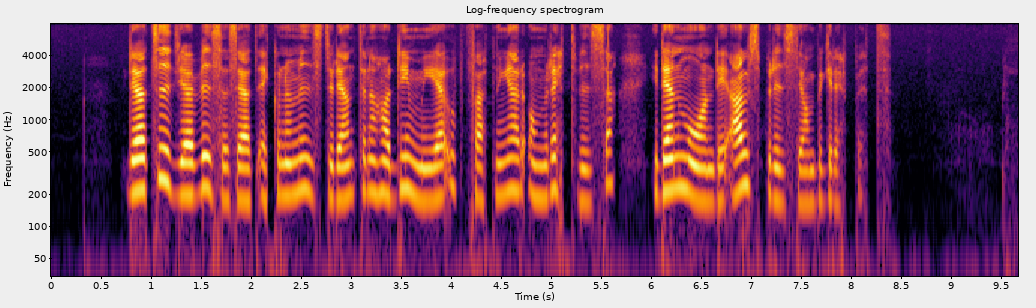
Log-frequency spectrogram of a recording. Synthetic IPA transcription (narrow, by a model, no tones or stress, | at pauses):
d̪ɛhaʈʰiːd̪ɪɡaɾəviːsat̪sɛjat̪ɛkʊnʊmiːst̪ɵd̪ɛnt̪əɳaɦaɖɪmːɪaʔɵpːfat̪nɪŋaɾɔmɾɛt̪ːviːsa | ɪd̪ɛnmoːnd̪ɛʔalsbɾiːsɛjɔmbɛɡɾɛpːət̪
